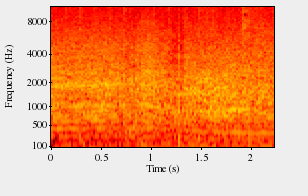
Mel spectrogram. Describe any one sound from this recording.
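Tyres screech as a car drifts.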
